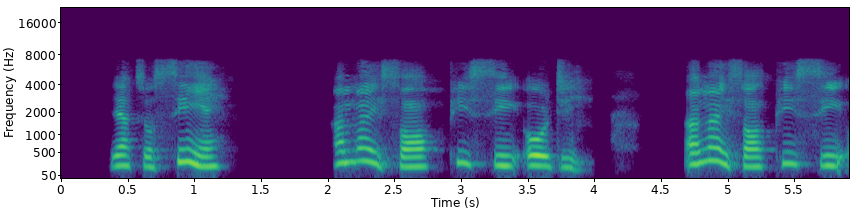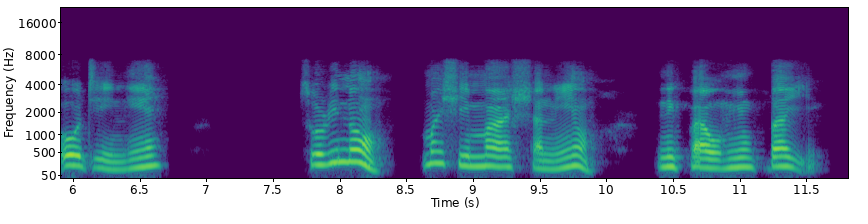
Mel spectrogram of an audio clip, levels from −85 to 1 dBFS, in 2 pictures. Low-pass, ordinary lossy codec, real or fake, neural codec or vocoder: 7.2 kHz; Opus, 64 kbps; fake; codec, 16 kHz, 0.8 kbps, ZipCodec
